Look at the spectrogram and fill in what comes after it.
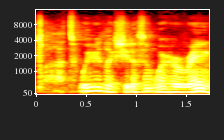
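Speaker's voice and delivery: hushed, very quiet mutter under the breath. Retelling what a woman at the party said to her companion: imitating someone muttering under breath. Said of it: "under her breath".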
